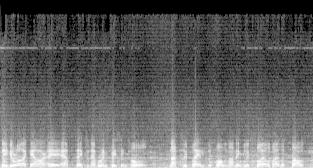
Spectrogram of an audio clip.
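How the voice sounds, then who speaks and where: Music plays in the background. The voice moves at a fairly quick pace with fairly even intonation. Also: man, high pitch for a man. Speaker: newsreel narrator. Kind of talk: newsreel narration.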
